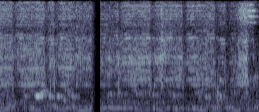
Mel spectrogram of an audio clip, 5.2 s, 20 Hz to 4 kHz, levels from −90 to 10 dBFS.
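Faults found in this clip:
Gap at 1.82–2.02 s: the sound smears into a fading buzz for about 0.18 s, then a short silence, then it picks up with roughly 180 ms gone for good. Likely a long network dropout: the jitter buffer ran dry, concealment stretched the last frame, then gave up. Bandwidth tops out at 4 kHz throughout, which is just the G.711 A-law call path at 64 kbps.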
